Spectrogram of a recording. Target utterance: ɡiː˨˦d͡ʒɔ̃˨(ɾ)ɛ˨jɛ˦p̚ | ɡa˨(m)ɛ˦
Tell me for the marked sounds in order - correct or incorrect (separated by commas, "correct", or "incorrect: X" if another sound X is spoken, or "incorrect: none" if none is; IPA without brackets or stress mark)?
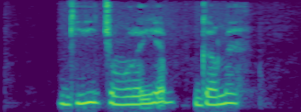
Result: correct, correct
